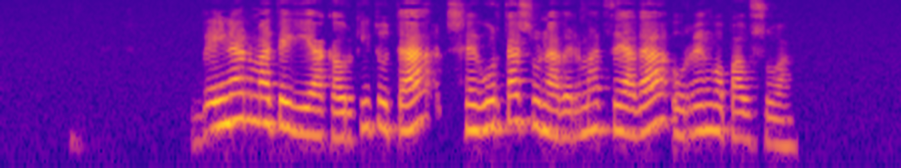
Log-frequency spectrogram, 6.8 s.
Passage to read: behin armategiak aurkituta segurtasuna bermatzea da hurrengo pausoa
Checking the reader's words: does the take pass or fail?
pass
